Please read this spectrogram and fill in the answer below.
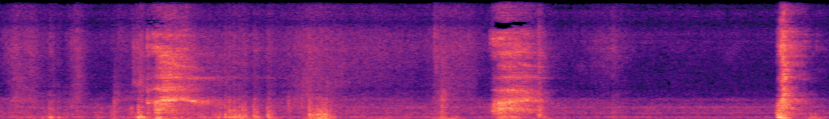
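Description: A man's breathy exhales while he leans far back in a chair, ending in a short vocal grunt that falls in pitch.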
